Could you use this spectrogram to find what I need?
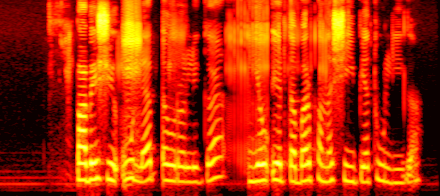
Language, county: Lithuanian, Vilnius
